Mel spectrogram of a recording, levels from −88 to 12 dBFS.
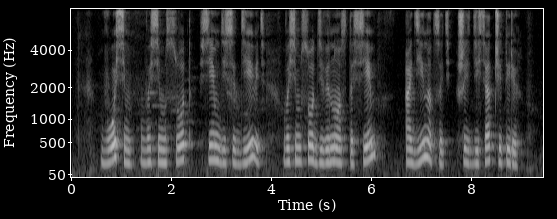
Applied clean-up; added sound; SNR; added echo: none; none; none; none.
